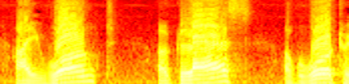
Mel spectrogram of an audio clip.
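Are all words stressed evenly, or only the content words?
content words. Content words are stressed; function words are nearly silent.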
